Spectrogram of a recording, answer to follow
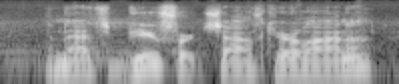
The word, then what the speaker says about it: Beaufort: And 19 Santi Lane 1 N Santi Santi is spelled S A N T E. Santi Lane, L A N E. And that's Buford, South Carolina.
